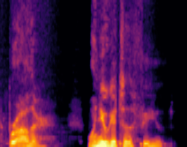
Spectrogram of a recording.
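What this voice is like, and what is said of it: Imitates another person's voice. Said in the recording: “I try to do a Mickey Kofer impression.”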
